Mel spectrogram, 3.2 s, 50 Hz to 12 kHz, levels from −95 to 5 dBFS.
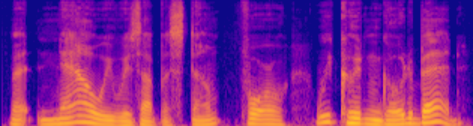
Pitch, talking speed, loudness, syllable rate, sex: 120 Hz, 245 wpm, -17 LUFS, 4.6 syllables/s, male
